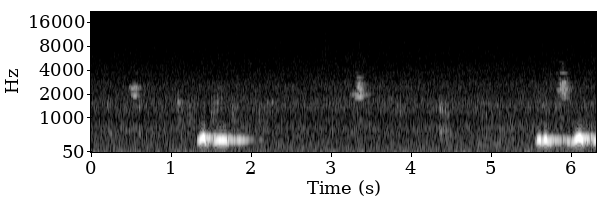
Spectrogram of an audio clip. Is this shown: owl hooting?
yes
